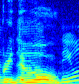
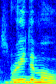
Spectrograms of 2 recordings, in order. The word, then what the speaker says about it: Brie de Meaux: And Brie de Meaux. That's how you pronounce it. Okay, Brie de Meaux.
